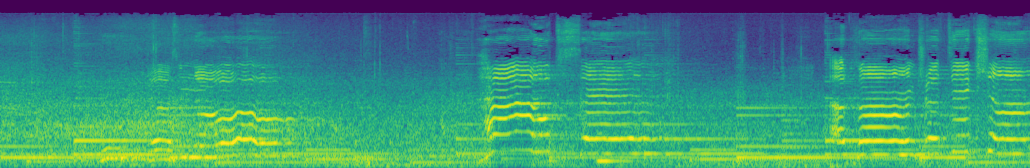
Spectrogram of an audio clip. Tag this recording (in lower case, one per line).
music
